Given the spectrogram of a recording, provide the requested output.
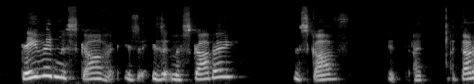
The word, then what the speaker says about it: Miscavige: Kind of like Miss Cabbage. Like you get a cabbage, you put eyes and, cute little M&M girl boots on it. Miscavige. Rhymes with cabbage.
